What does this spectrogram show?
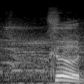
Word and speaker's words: Cood: Alberto Verding, how do you say that? Cood. Say Yep. Yeah, we just go Isaiah Cood.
